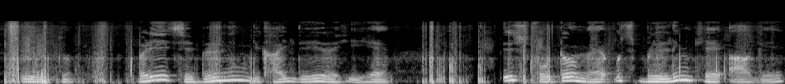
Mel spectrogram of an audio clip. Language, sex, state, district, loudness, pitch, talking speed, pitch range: Hindi, male, Himachal Pradesh, Shimla, -16 LUFS, 125 Hz, 115 wpm, 110-165 Hz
